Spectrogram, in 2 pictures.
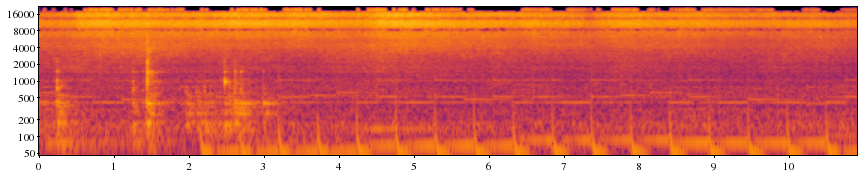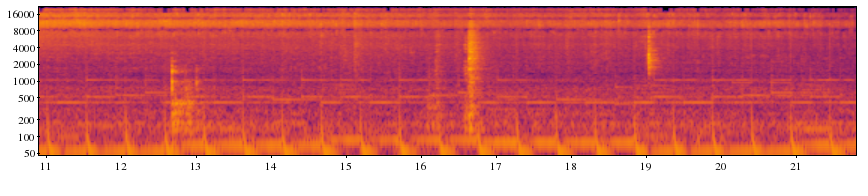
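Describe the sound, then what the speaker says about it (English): A stick of butter melts in a pot with a soft, steady sizzle and faint crackle, interrupted by occasional clicks and light stirring taps. "We're gonna be adding the butter to the pot to get melted."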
